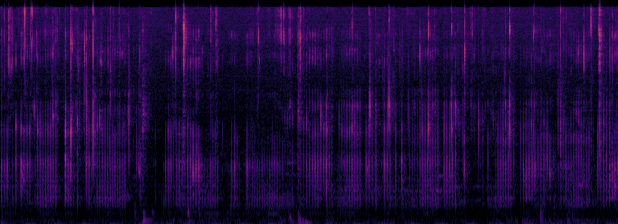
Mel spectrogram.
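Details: Kitten eating egg yolk indoors: steady wet licking and smacking clicks, soft crunches and a low purr-like rumble running throughout.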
